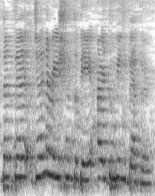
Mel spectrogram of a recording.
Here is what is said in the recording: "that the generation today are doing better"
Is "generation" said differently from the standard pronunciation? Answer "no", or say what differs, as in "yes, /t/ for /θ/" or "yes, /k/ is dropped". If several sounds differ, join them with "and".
no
